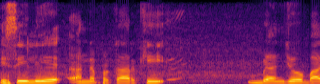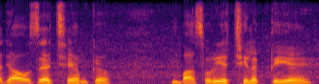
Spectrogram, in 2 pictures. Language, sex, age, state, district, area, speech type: Hindi, male, 30-45, Uttar Pradesh, Mau, rural, spontaneous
